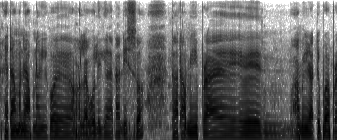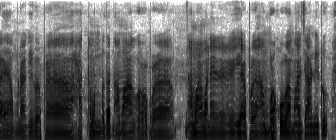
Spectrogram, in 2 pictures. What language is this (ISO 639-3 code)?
asm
